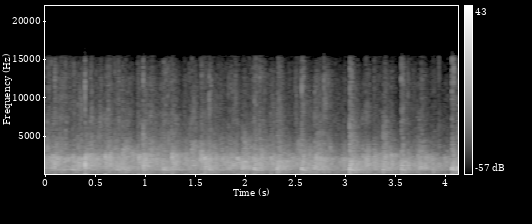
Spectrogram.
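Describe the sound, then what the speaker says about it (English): A crowd claps at a kirtan festival during Gaura Purnima celebrations, a loud, sustained wash of applause from many people close by, steady throughout with a few sharper claps. "Just applaud the concept."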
